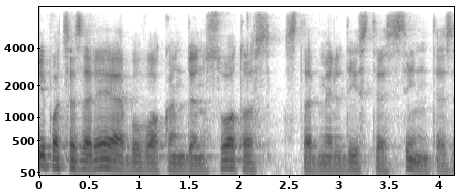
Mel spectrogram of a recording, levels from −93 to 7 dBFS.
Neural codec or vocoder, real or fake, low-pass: none; real; 7.2 kHz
